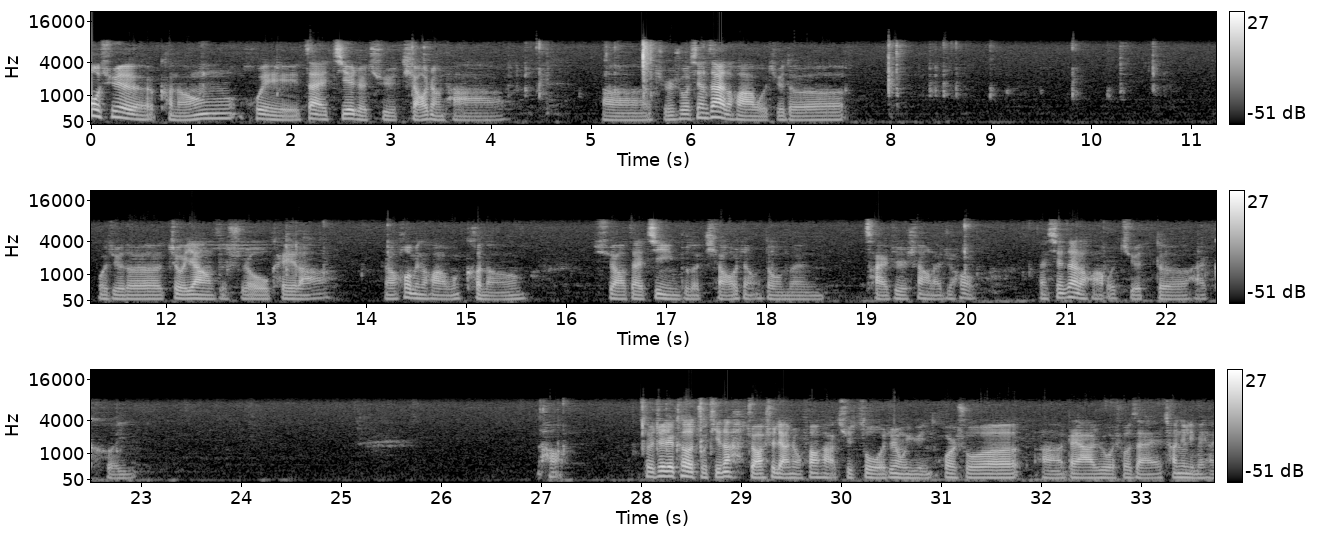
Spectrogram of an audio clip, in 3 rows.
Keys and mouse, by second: 0.5 Left, 1.0 g, 3.4 Tab, 3.7 middle click, 4.1 a, 4.2 a, 4.7 ctrl+Right, 5.5 o, 8.3 a, 8.4 a, 8.9 ctrl+Right, 10.0 ctrl+Right, 10.6 g, 12.5 a, 13.1 a, 13.3 a, 13.8 ctrl+Right, 14.2 g, 17.6 click, 18.1 g, 20.1 Tab, 20.3-28.0 middle drag, 28.0 a, 28.2 a, 28.5-33.7 ctrl+shift+middle drag.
